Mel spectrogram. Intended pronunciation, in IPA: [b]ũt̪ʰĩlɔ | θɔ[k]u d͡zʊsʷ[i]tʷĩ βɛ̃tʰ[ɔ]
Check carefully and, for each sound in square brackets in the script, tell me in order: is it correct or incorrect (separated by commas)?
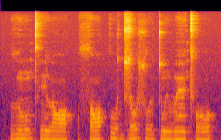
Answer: incorrect, correct, correct, incorrect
